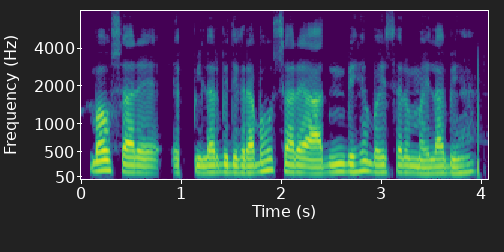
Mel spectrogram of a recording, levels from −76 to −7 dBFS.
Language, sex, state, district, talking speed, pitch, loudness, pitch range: Hindi, male, Jharkhand, Garhwa, 265 wpm, 130 Hz, -18 LUFS, 125-140 Hz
